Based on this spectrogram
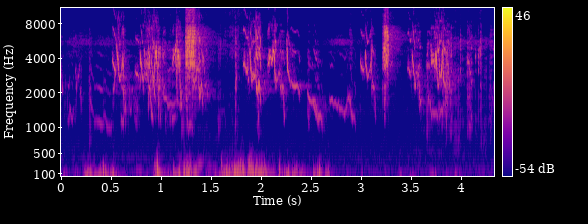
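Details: Pet budgerigars chirping, described as happy: dense overlapping high warbles, chirps and short squawky notes in busy bursts, with low thumping noise underneath through the first half.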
